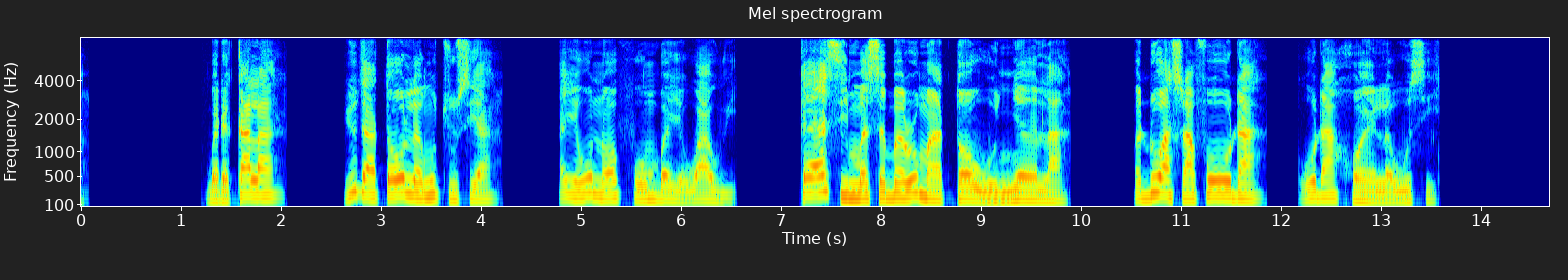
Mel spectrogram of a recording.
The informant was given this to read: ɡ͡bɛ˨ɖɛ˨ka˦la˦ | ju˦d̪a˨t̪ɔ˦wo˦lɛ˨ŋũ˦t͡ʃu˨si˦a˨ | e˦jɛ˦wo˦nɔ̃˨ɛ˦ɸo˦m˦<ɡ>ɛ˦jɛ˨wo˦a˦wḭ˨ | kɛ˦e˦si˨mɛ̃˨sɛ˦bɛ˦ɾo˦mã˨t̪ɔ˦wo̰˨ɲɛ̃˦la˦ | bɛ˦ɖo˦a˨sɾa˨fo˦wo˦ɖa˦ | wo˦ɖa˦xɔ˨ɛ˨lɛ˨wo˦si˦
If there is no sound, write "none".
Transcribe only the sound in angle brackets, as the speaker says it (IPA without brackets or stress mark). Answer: b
